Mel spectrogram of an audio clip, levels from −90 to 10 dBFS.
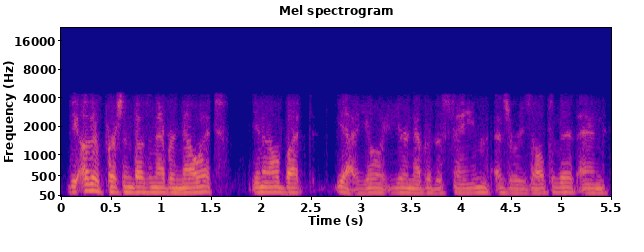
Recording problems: garbled, watery; badly; nothing above 4 kHz

